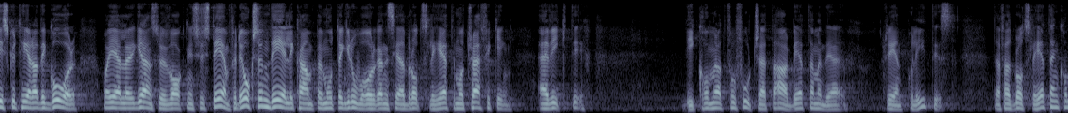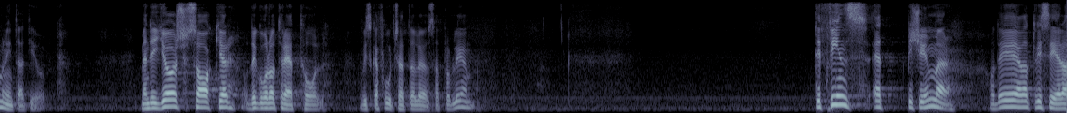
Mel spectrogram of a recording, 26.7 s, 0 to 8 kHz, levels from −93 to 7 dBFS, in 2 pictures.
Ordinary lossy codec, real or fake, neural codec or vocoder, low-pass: none; real; none; 7.2 kHz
